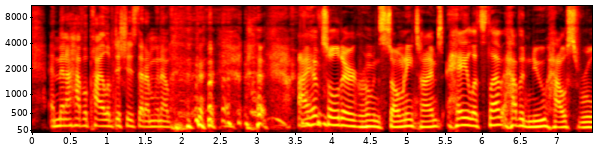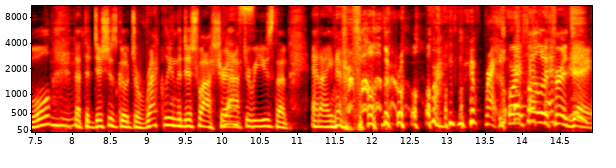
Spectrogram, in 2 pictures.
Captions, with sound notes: And then I have a pile of dishes that I'm going to -- (Both laughing) I have told Eric Roman so many times, “Hey, let's have a new house rule that the dishes go directly in the dishwasher after we use them. And I never follow the rule. (Laughing) Or I follow it for a day.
